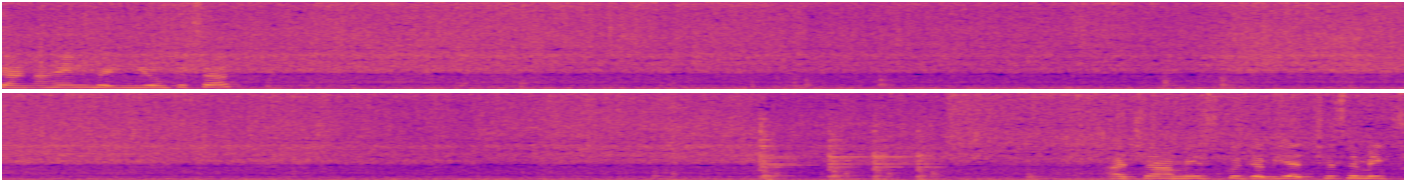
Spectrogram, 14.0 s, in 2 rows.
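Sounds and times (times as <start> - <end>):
food sizzling in a wok: 0.0 - 14.0
spatula tapping pan: 10.3 - 12.3.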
